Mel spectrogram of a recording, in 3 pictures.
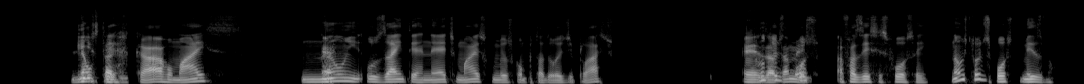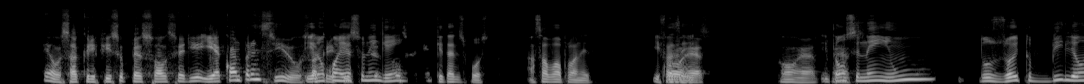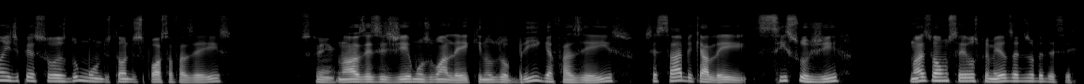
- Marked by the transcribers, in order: tapping
- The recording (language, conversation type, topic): Portuguese, podcast, Como o lixo plástico modifica nossos rios e oceanos?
